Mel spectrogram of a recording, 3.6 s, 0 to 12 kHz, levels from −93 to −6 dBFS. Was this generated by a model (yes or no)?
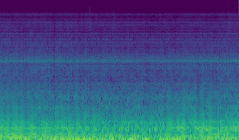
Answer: yes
